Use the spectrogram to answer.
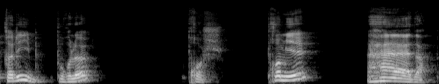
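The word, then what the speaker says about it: هذا: Attention que hada, les frères, ici, ils ne le disent pas, mais hada, on le prononce avec une prolongation. Hada. J'ai un peu exagéré, mais comme ça, vous la voyez. Après le ha. On ne dit pas hada. Hada.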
